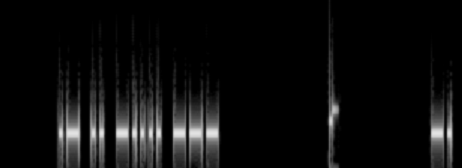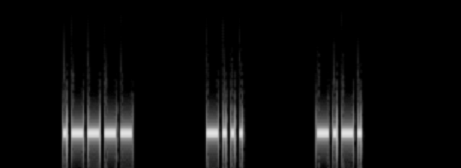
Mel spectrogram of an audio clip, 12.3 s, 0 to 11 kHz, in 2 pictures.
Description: Morse code, heard as a keyed tone, about 22 wpm, spaced as for 11 wpm, 700 Hz. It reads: AI6O N1BC
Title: USA Call Signs - 4 Characters - 6x Character Spacing - 22wpm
